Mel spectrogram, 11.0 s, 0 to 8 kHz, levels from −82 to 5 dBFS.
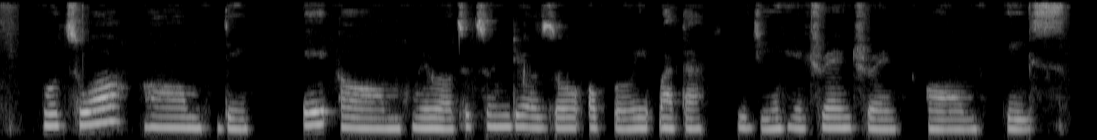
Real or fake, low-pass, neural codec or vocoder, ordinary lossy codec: real; 7.2 kHz; none; AAC, 32 kbps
